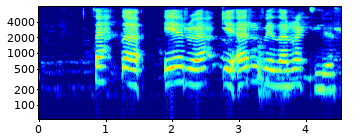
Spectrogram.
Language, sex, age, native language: Icelandic, female, 8, Icelandic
